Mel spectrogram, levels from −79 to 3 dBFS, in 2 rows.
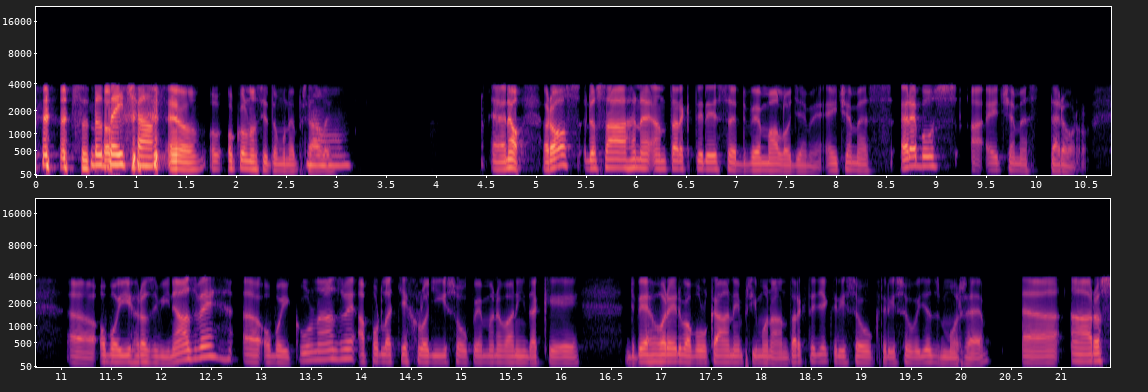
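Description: From 0.08 to 0.29 s the speech breaks into a harsh, crackling edge, which sounds like microphone overload, likely from input gain set so high that peaks ran about 7 dB past the converter's ceiling. On a waveform the loudest cycles are sheared flat, roughly 2% of samples in this stretch. On a spectrogram, broadband smear rises above the syllables, limited here by the call path's empty band above 4 kHz. Inside that burst, at 0.12 s, the level drops abruptly by about 4 dB, a microphone volume stepped down event. It is likely the call software trimming the device input after detecting clipping. The waveform envelope shrinks in a single step, and both speech and background get quieter together.

A second overload runs from 0.6 to 1.41 s, with about 3% of samples flattened, again about 7 dB over, and the same gritty crackle on the peaks. It ends with the largest step down, about 8 dB at 1.41 s, just before "okolnosti tomu nepřáli". 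The envelope drops sharply there and the spectrogram dims evenly across all frequencies.

Three smaller steps follow with no audible distortion before them: about 3 dB at 5.19 s, about 2 dB at 6.21 s just before "se dvěma loděmi", and about 2 dB at 9.39 s. Each is a sudden drop in level, and each appears as a clean stair in the waveform envelope.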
